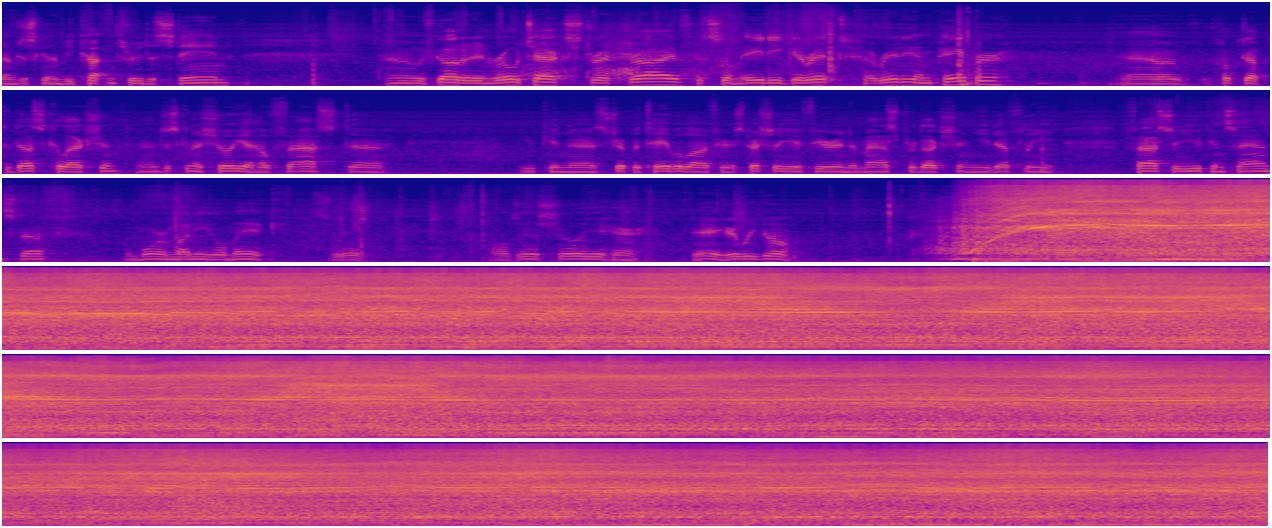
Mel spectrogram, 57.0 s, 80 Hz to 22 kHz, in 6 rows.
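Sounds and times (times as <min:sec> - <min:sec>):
sander whining: 0:25.9 - 0:57.0
dust extractor humming: 0:26.0 - 0:57.0.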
